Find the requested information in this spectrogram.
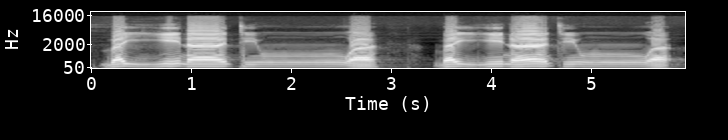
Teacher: cara membacanya memasukkan suara tanwinnya kepada huruf waw. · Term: idgham bi gunnah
